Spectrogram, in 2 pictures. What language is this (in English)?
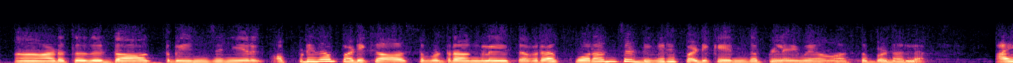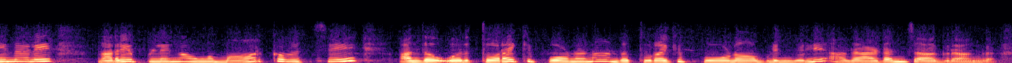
Tamil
